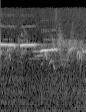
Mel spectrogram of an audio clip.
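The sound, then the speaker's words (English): A chickadee from an island population with its own unique song sings clear, high whistled notes in a few short phrases, pure and steady in pitch, heard alone with a faint hiss of background behind it. “In the short term, though, island populations can come up with new behaviors, like these chickadees and their unique songs.”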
